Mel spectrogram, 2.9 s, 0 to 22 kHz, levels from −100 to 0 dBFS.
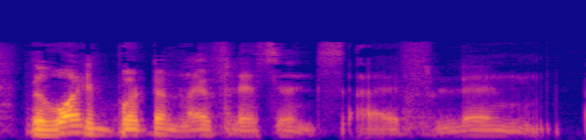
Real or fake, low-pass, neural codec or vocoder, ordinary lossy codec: fake; 7.2 kHz; codec, 44.1 kHz, 2.6 kbps, SNAC; MP3, 32 kbps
